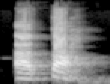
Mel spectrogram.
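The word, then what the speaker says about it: עתה: En el hebreo dice que se se dice o se escribe ata.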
